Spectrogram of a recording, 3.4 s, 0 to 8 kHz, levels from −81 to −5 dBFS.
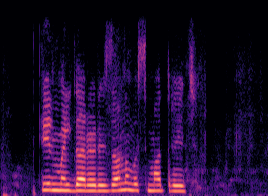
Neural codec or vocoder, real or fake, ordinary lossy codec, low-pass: codec, 16 kHz, 2 kbps, FunCodec, trained on Chinese and English, 25 frames a second; fake; Opus, 64 kbps; 7.2 kHz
